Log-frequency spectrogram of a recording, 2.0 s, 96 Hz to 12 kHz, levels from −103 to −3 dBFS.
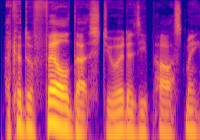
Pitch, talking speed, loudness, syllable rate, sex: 130 Hz, 300 wpm, -19 LUFS, 7.0 syllables/s, male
